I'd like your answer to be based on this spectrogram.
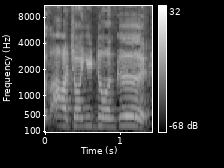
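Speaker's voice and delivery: mock cheery praise. Quoting people's praise.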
